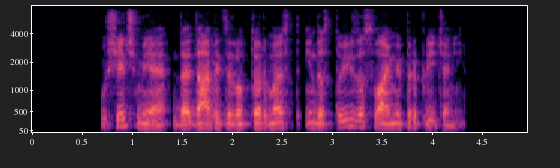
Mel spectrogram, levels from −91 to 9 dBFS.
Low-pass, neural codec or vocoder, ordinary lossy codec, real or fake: 7.2 kHz; codec, 16 kHz, 16 kbps, FunCodec, trained on Chinese and English, 50 frames a second; none; fake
